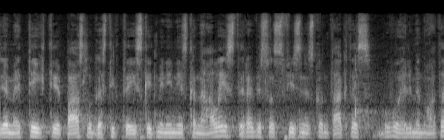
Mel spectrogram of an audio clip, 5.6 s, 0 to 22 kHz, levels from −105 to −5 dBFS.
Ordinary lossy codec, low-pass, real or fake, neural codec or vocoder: AAC, 64 kbps; 14.4 kHz; fake; vocoder, 48 kHz, 128 mel bands, Vocos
